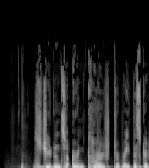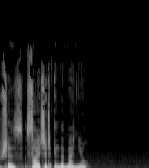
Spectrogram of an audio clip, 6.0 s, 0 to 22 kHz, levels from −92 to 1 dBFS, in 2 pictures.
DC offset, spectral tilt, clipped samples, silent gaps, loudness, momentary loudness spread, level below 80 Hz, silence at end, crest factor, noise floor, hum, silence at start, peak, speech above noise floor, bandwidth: under 0.1%; -6.5 dB/octave; under 0.1%; none; -23 LUFS; 11 LU; -34 dBFS; 1.25 s; 16 dB; -76 dBFS; none; 0.45 s; -6 dBFS; 55 dB; 14.5 kHz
